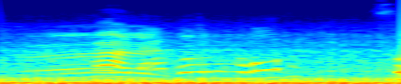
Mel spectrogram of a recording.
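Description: A man speaking in short phrases over a steady low rumble.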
